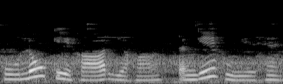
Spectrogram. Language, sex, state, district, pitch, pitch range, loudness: Hindi, female, Punjab, Pathankot, 215 Hz, 200-255 Hz, -17 LUFS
